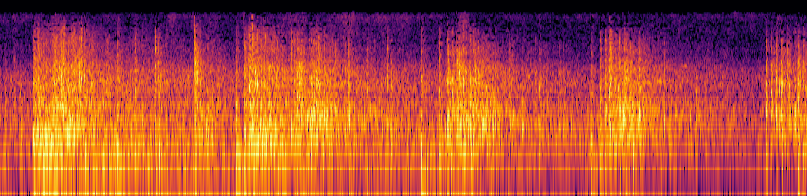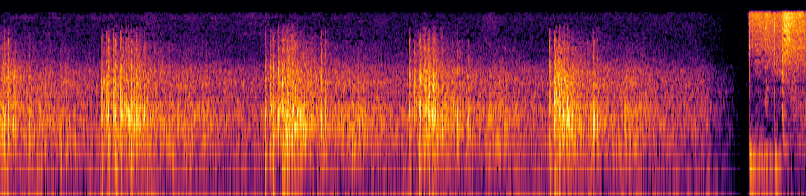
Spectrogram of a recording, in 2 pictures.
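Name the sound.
fireworks display bursting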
